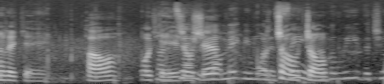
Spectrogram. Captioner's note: applause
